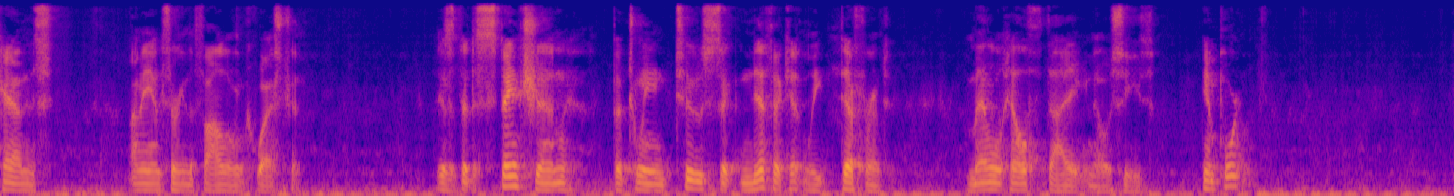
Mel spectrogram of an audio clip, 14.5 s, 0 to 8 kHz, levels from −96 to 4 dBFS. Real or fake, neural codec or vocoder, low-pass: fake; codec, 16 kHz, 2 kbps, FreqCodec, larger model; 7.2 kHz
